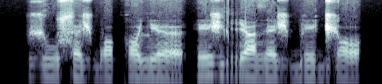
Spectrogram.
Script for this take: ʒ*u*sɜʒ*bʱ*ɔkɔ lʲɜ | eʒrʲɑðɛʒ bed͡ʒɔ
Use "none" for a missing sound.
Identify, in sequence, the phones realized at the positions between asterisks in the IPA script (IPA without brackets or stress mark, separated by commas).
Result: u, b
